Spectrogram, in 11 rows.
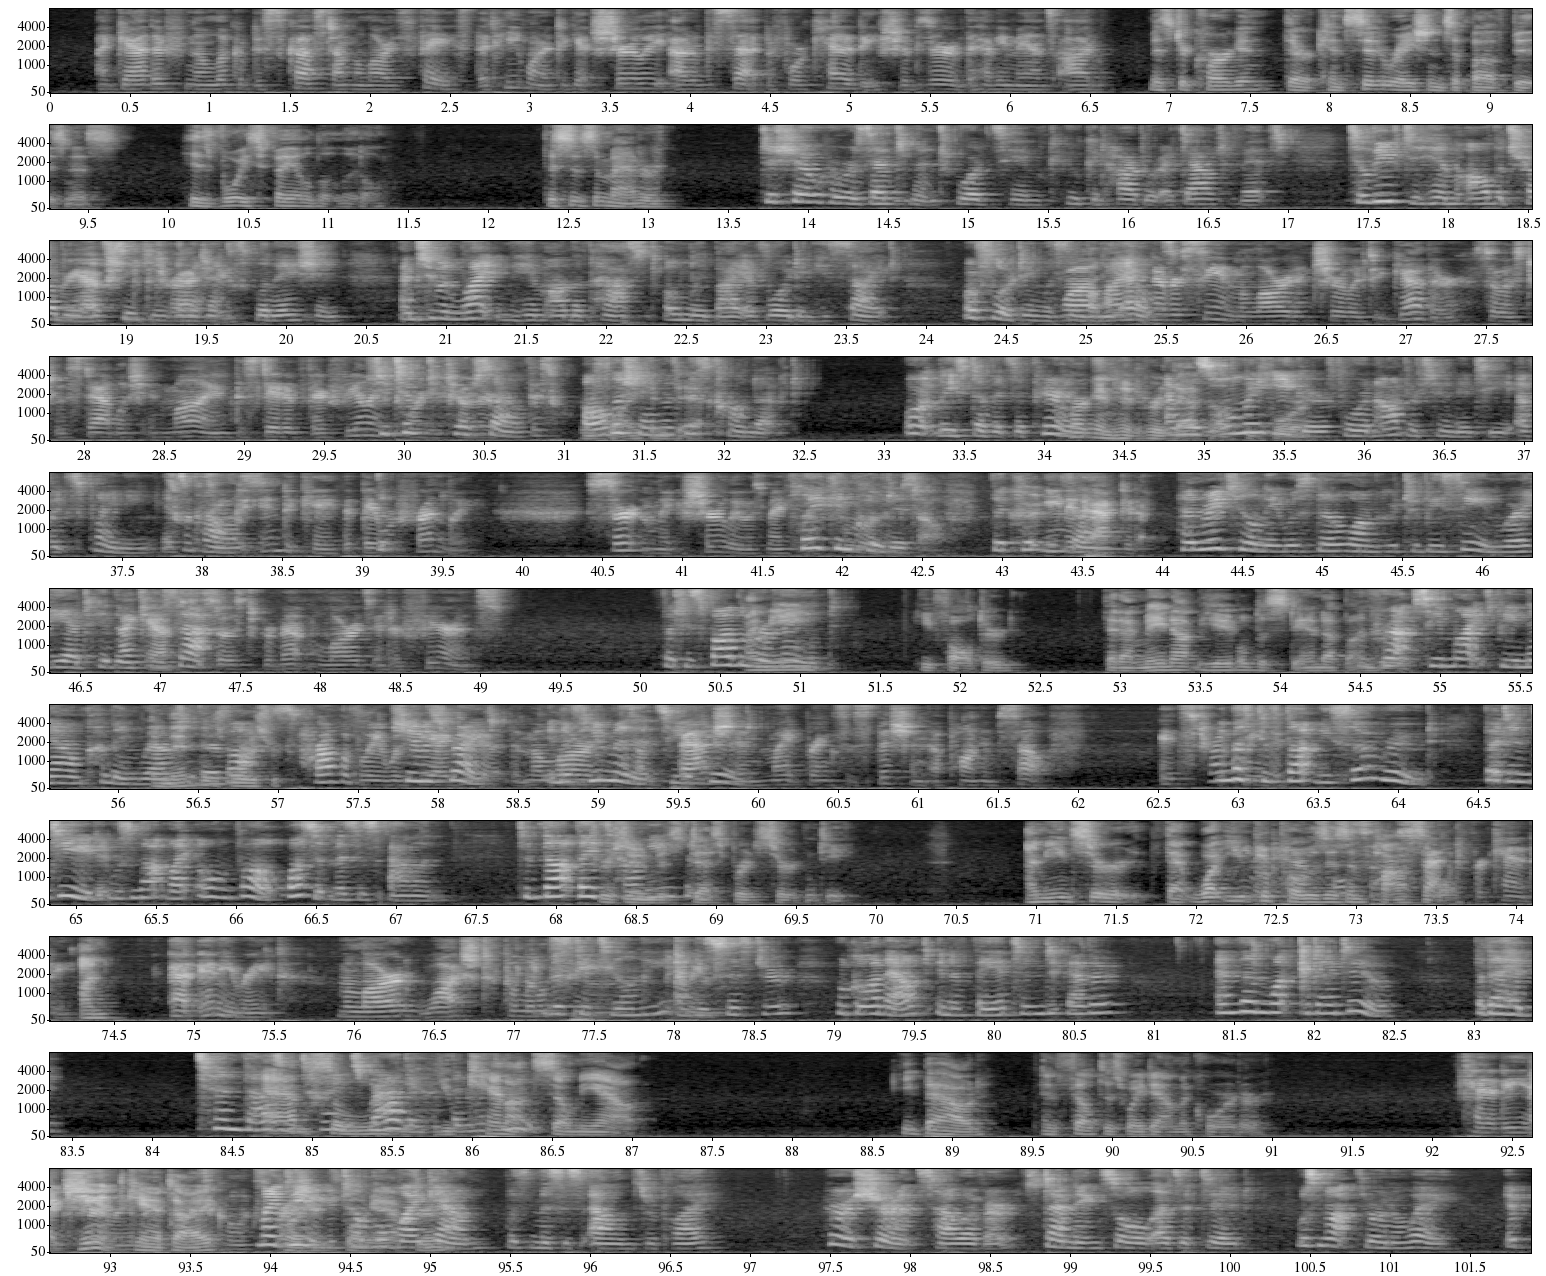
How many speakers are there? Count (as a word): three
